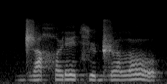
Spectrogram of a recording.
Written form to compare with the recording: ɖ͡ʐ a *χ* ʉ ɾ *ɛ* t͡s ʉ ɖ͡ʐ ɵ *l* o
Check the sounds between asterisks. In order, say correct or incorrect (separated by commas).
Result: correct, incorrect, incorrect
